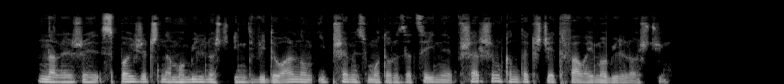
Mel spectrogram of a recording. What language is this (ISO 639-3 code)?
pol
